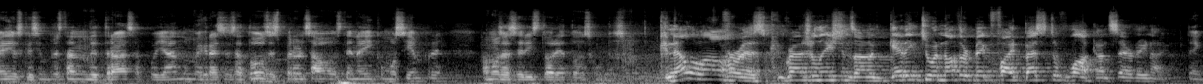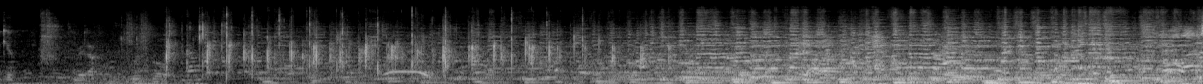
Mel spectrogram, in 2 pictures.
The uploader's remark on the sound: grand arrivals interviews in Las Vegas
